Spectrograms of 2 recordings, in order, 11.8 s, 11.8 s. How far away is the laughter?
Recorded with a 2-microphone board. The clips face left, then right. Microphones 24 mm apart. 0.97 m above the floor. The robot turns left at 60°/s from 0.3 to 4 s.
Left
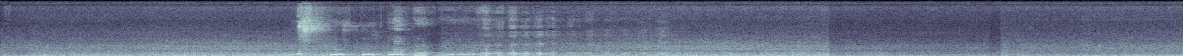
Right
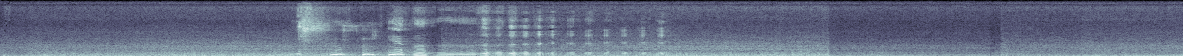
About 1.1 m.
